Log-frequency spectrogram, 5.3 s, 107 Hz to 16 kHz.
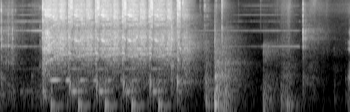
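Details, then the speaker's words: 2017 Polaris RZR 570 during a compression test: light, quick cranking with soft, even compression puffs and no firing. Gauge reads about 20 psi where at least 60-70 is expected, so compression is low. "it's definitely low. What do we have here? We have about 10 20 PSI. Exactly 20. So, it needs to be probably 60 70 at least."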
